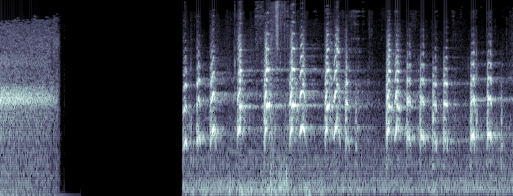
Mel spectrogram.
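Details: Eagle sound meant to scare off birds: a brief sustained scream, silence, then a rapid series of sharp, harsh, repeated notes with a faint background rumble.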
